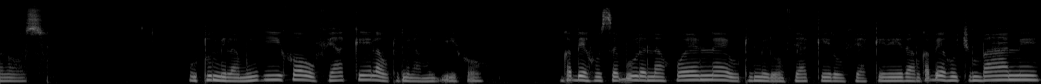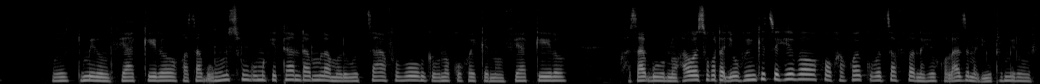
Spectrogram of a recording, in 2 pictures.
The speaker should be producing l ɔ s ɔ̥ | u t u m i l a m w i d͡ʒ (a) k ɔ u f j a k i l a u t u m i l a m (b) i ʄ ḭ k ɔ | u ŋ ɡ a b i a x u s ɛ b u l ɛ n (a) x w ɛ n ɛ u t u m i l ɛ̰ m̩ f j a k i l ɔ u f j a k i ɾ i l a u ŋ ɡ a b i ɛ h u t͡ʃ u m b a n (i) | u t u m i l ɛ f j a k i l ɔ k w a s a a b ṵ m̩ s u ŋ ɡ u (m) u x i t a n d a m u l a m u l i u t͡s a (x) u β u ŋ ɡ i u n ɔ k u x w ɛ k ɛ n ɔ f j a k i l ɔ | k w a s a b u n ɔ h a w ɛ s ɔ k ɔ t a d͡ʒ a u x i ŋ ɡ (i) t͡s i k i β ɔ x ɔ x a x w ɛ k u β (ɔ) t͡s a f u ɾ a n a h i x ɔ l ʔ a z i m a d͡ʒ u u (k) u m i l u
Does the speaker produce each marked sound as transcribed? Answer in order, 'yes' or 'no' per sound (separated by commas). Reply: no, no, yes, yes, yes, no, yes, no, no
